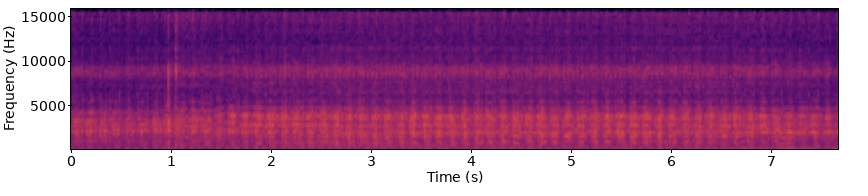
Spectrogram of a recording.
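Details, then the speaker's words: Honda Beat scooter idling with a coarse, uneven rattly grumble from the CVT area under the engine beat; drive belt suspected rough or out of sync with front and rear pulleys, not confirmed: rough CVT noise. "kayak gitu suaranya ada suara ke merancang 00 banyak gitu di area CVT untuk permasalahan kemungkinan besar adalah biasanya karet panbelnya dia opo yo kasar atau nggak nggak sinkron dengan kulit depan dan guling belakang"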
